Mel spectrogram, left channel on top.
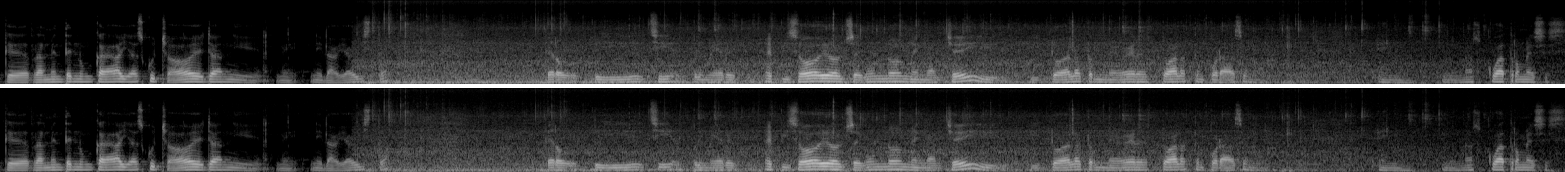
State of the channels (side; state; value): right; noise; hiss, 27 dB below the sound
